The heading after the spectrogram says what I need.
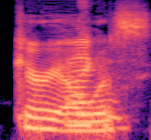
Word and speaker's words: Cary Elwes: Cary Elwes, yeah. Elwes. This is like such an unnatural sounding name. It's not a bad name. It's just not one I've said often. Cary Elwes.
